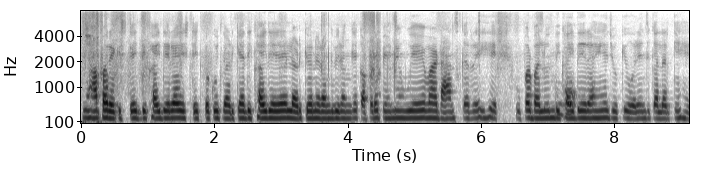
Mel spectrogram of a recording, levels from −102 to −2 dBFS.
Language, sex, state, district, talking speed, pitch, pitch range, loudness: Hindi, female, Uttar Pradesh, Jyotiba Phule Nagar, 270 wpm, 185 Hz, 180-190 Hz, -19 LUFS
